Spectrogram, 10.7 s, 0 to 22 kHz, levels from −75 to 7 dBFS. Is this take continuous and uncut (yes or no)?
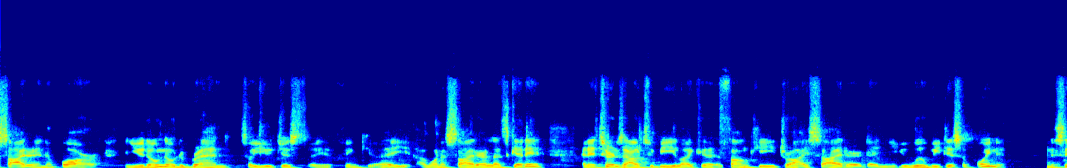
no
